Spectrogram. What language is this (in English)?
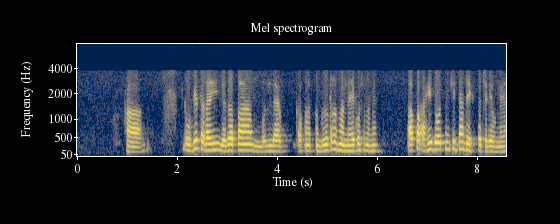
Punjabi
